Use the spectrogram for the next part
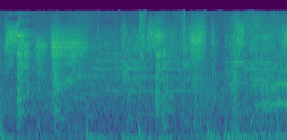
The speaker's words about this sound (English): Walking on the pavement outside the store, Cam pulls up alongside him in a Range Rover.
